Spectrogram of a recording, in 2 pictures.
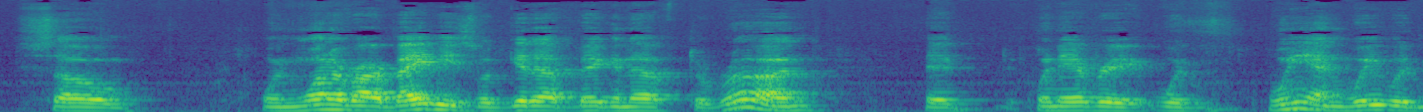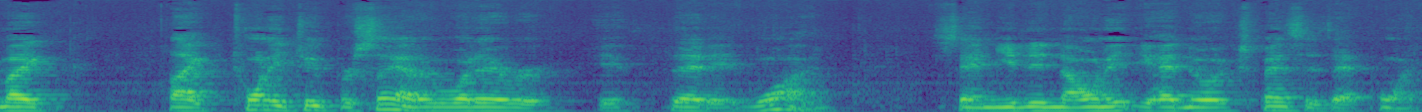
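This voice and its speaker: Noticeable background noise and audible room echo surround a man speaking at medium pitch and a moderate pace, his intonation fairly even, with long, frequent pauses. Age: 70s. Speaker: retired tennis pro and golfer. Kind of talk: casual interview.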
